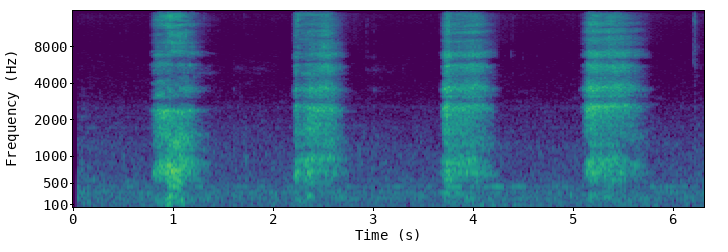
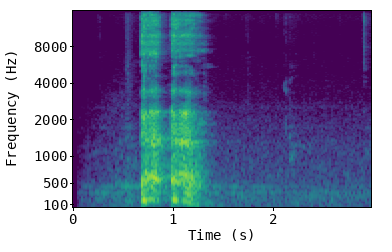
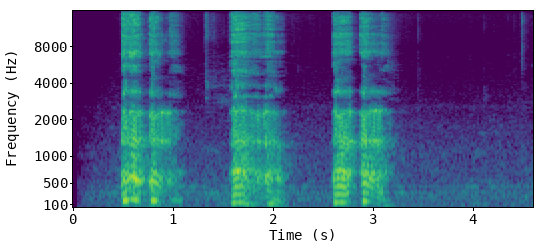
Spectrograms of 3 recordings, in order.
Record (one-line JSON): {"exhalation_length": "6.3 s", "exhalation_amplitude": 5186, "exhalation_signal_mean_std_ratio": 0.49, "cough_length": "3.0 s", "cough_amplitude": 17400, "cough_signal_mean_std_ratio": 0.35, "three_cough_length": "4.6 s", "three_cough_amplitude": 14276, "three_cough_signal_mean_std_ratio": 0.43, "survey_phase": "beta (2021-08-13 to 2022-03-07)", "age": "65+", "gender": "Male", "wearing_mask": "No", "symptom_none": true, "symptom_onset": "6 days", "smoker_status": "Never smoked", "respiratory_condition_asthma": false, "respiratory_condition_other": false, "recruitment_source": "REACT", "submission_delay": "2 days", "covid_test_result": "Negative", "covid_test_method": "RT-qPCR", "influenza_a_test_result": "Negative", "influenza_b_test_result": "Negative"}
